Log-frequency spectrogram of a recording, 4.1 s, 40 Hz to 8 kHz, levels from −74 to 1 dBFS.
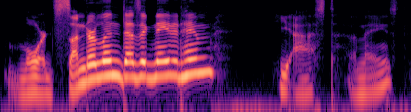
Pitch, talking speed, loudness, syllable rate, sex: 170 Hz, 100 wpm, -15 LUFS, 5.0 syllables/s, male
